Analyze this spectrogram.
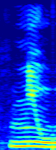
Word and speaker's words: knew: KNEW, न्यू का भी pronunciation या साउंड न्यू होता है.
